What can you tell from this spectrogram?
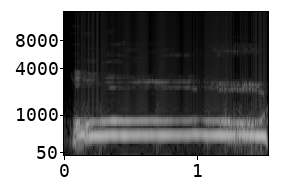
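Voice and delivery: loud, high, long wail; mock wailing. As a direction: imitate an old man bawling, hammed-up. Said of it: "dia meraung". (meraung olok-olok)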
